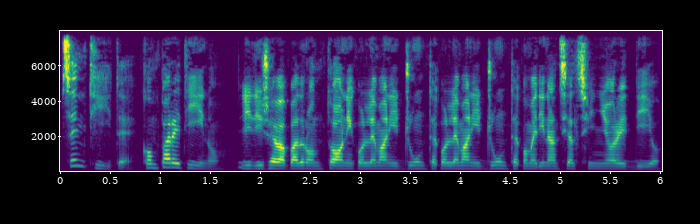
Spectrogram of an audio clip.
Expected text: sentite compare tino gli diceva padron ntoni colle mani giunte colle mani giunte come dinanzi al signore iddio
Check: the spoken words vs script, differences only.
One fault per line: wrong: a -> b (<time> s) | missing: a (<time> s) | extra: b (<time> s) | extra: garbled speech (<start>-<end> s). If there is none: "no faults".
no faults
